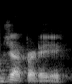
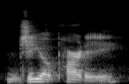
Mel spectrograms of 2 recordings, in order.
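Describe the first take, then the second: First: The word begins with the sound 'jep'. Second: The word begins with the sounds 'gee-oh'.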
